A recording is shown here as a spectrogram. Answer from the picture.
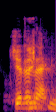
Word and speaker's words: Jedinak: How do you pronounce that? Who's that? Jellic? Who are these dudes? Jedinak.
